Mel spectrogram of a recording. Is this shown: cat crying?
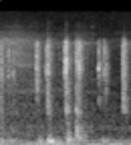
no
